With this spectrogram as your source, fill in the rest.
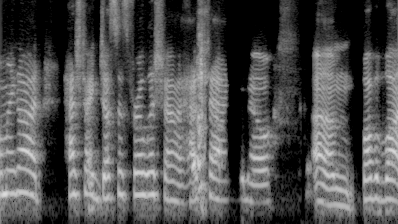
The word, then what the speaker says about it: Alicia: said my name wrong everyone calls me alicia but alicia and i always tell people it's like delicious which is like weird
